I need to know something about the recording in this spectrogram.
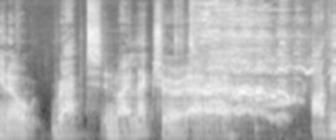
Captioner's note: laughs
